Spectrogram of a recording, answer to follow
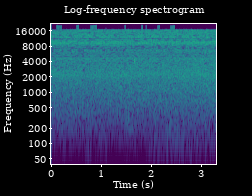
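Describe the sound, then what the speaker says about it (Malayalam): Steady, dense rain hiss with light wind fills the whole stretch outdoors by a house among trees, a constant wash of falling water with no pauses and no voices. "മഴയുണ്ട് ചെറിയ കാറ്റുമൊക്കെ ഉണ്ട്"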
